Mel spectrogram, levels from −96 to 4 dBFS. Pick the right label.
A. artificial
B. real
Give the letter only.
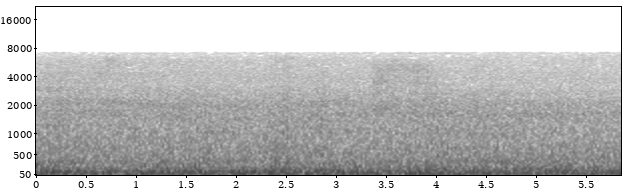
B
